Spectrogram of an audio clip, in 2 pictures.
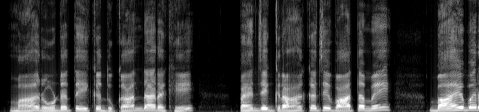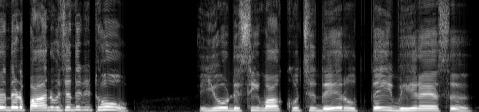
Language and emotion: Sindhi, surprised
